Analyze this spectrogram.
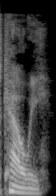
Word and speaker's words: Kaui: My name is Kaui. In Hawaiian, each vowel is pronounced, none are silent. However, native speakers tend to blend them together. For example, a plus U would make an AU sound.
